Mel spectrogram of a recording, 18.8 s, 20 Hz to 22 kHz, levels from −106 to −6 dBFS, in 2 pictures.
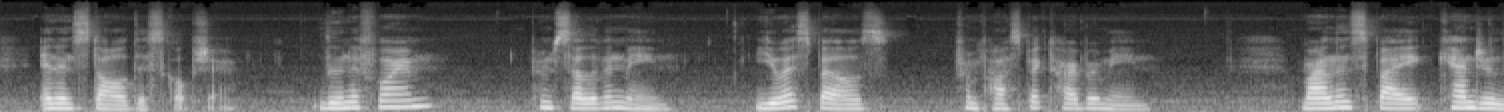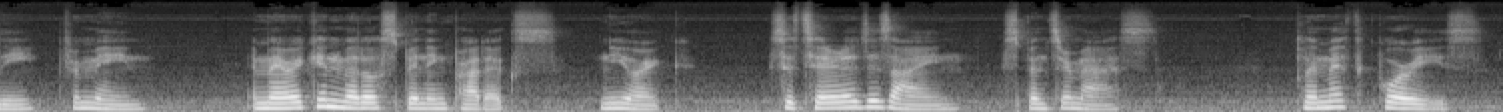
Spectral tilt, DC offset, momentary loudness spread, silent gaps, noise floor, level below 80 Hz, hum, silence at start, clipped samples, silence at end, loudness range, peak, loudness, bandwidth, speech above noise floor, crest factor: -6.5 dB/octave; under 0.1%; 16 LU; none; -47 dBFS; -50 dBFS; none; 0.1 s; under 0.1%; 0.1 s; 4 LU; -4 dBFS; -23 LUFS; 14.5 kHz; 24 dB; 20 dB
